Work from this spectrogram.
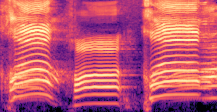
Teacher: اسے موٹا پڑھنا ہے لیکن گول نہیں کرنا ہے اسے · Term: حروف مستعلیہ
